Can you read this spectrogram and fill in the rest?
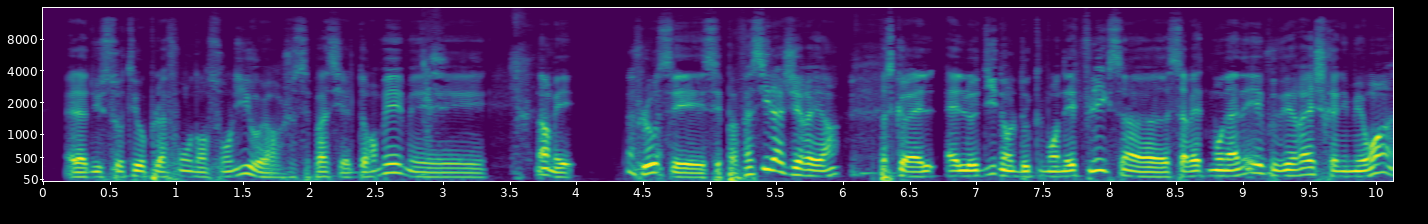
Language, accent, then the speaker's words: French; France; I'm, French.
